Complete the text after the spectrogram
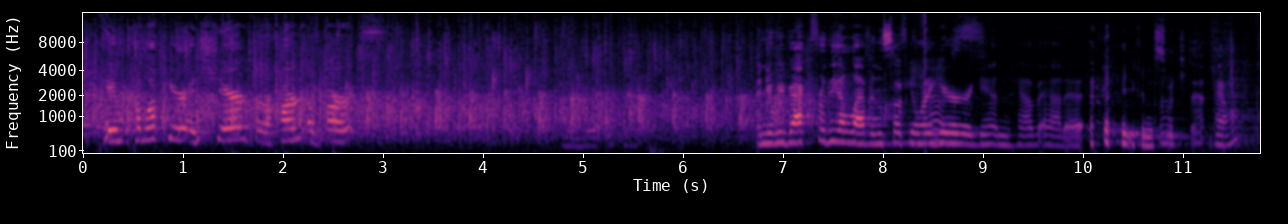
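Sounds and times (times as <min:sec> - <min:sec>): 
audience applause: 0:00.0 - 0:08.0
speech: 0:00.2 - 0:03.0, 0:06.8 - 0:11.7.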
